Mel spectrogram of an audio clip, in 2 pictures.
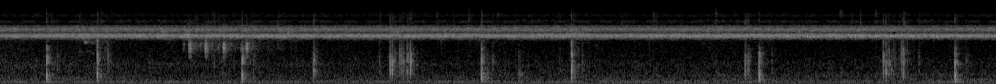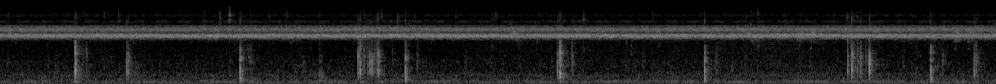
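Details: Grass insects chirping through an early autumn night, a constant bright high-pitched trill without pauses, dotted with frequent crisp clicks and light tapping sounds at uneven intervals.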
